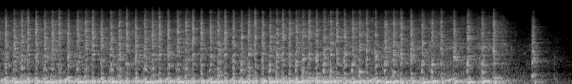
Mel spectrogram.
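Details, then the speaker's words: Restored 1979 Ford F100 with a brand new engine on first fire: rapid, choppy firing about three beats a second for five seconds, then the engine fades out and dies, stalling possibly because it had no gas in it. "Oh. She did something. She ain't got no gas in her."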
